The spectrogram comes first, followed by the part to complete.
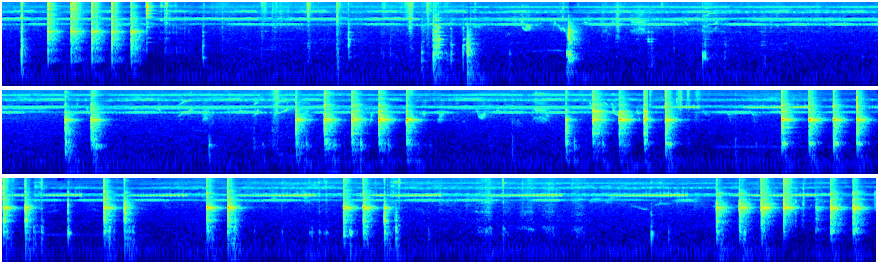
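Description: Hand hammering on wood: quick runs of four to six blows with a short ringing note, and some single strikes between them. Insects drone steadily and high-pitched underneath.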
